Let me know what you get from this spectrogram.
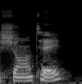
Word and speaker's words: Shantae: My first name is Shantae, the way it's spelled. Some people just do not pronounce it correctly.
